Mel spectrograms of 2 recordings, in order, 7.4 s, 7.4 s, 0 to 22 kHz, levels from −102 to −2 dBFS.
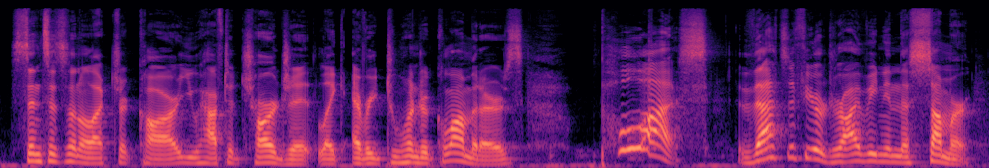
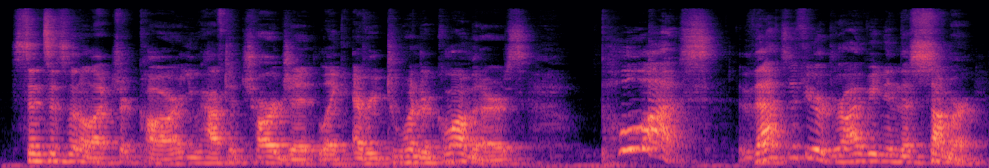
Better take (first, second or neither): first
